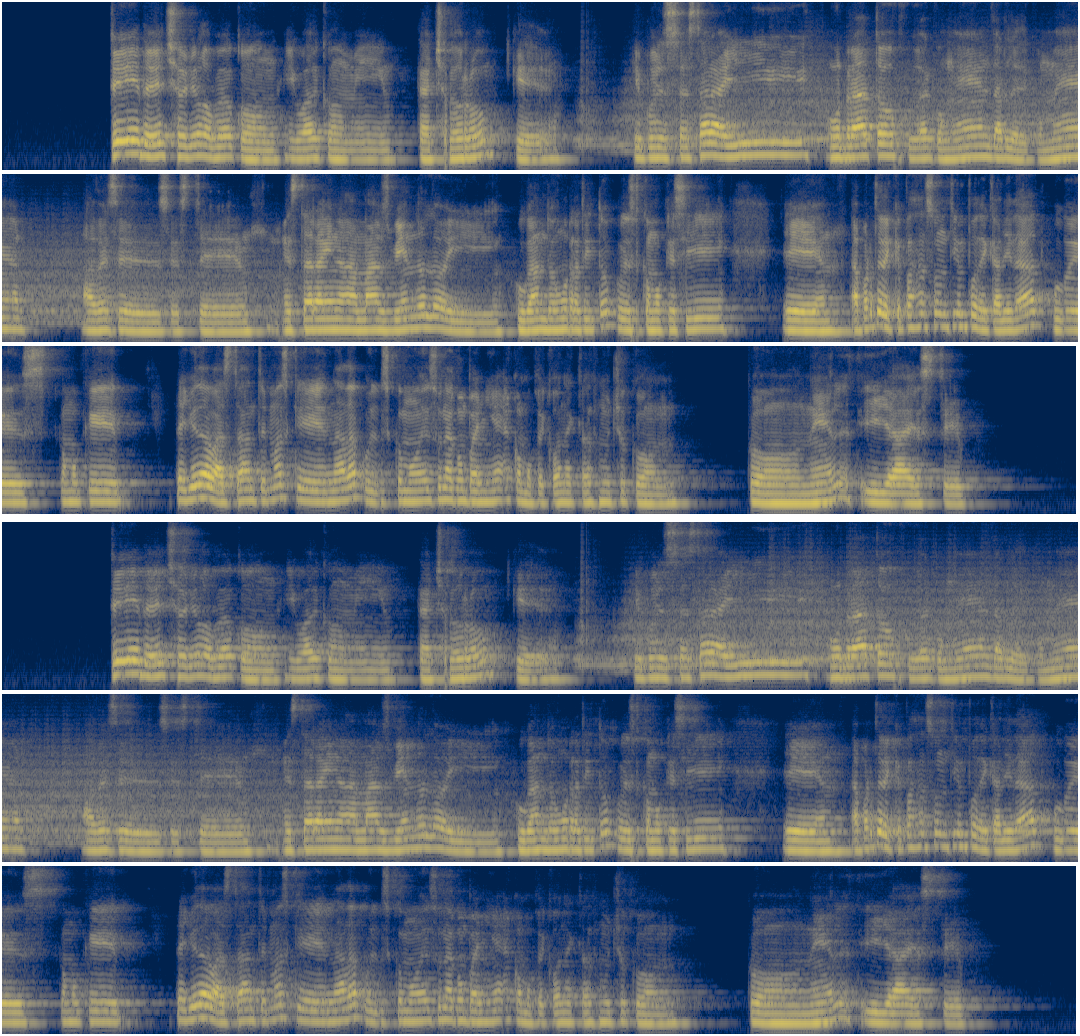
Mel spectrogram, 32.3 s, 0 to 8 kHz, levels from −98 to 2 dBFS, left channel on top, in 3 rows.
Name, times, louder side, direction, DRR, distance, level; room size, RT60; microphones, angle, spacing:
voice 1, 1.1-5.6 6.3-11.0 11.6-22.8 23.3-28.3 29.0-31.2, left 3 dB, 80° left, 10 dB, 0.9 m, -22 dB
sound 1, 5.7-17.8, equal, 20° right, 3.8 m, -40 dB
24.0 x 16.5 x 8.0 m, 0.95 s
head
